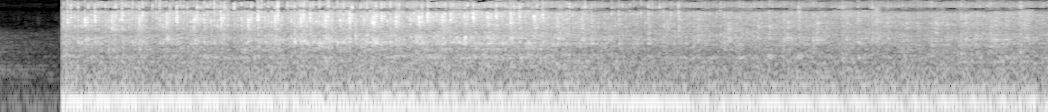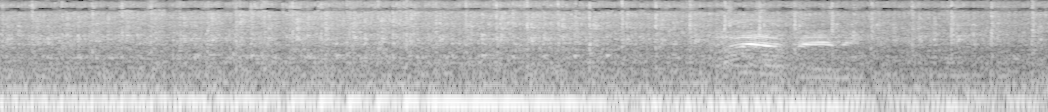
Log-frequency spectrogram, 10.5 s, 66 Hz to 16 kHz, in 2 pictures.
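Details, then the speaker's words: Jeep CJ7 carbureted engine after fuel-system repair (pickup replaced), carburetor not yet tuned; loud, slightly uneven idle at steady speed with no knocks or squeals. Runs fine, needs carb tuning. "Uh, and make sure this is tuned nice. And yeah, I'll uh I'll show you some some videos of it running now, though, before we end the video."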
